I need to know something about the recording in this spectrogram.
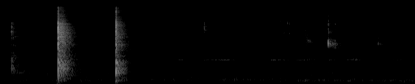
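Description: Kitchen knife blade tapped against a raw chicken egg's shell: a light tap, then two sharp cracks about half a second apart that break the shell. A few faint crackles follow as the cracked shell is pried open.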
